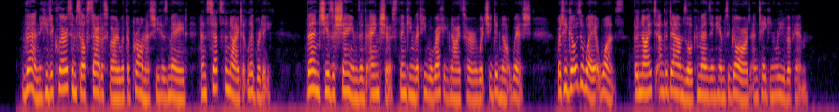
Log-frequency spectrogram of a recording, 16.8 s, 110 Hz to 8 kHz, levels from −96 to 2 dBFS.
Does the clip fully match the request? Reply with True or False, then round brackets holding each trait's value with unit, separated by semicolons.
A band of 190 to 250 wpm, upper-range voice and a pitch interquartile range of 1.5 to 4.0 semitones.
True (195 wpm; 215 Hz; 3.4 semitones)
